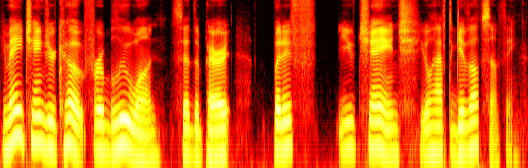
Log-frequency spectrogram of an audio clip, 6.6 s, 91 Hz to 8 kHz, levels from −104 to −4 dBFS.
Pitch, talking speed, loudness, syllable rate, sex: 140 Hz, 200 wpm, -18 LUFS, 5.1 syllables/s, male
